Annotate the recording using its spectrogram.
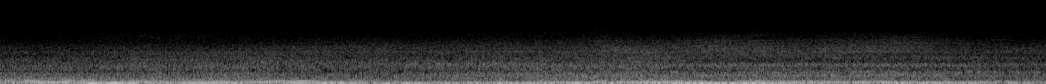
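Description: Steady, dense rumbling noise with a heavy low end and no clear rhythm or tone.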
